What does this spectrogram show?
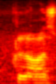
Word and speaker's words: clause: और जो ये खंड होते हैं, खंड को हम लोग क्लॉज बोलते हैं। क्या बोलते हैं? क्लॉज। स्पेलिंग होती है CLAUSE।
